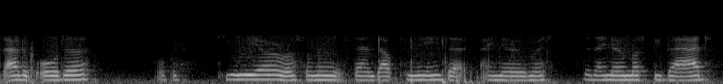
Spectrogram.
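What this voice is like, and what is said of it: Accent mixed with New York. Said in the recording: “I can still hear the accent. It's still there mixed in with a little bit of New York.”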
